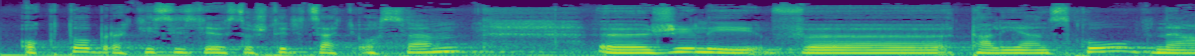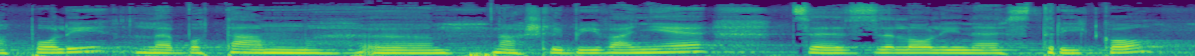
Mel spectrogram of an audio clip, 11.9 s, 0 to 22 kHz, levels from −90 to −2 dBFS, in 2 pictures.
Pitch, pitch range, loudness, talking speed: 180 Hz, 175-210 Hz, -19 LUFS, 85 wpm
